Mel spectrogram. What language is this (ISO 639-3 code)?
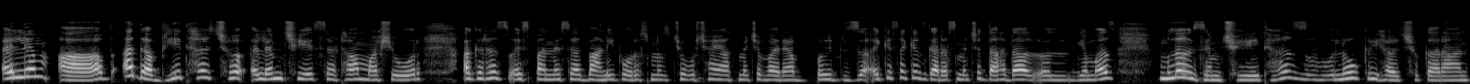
kas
